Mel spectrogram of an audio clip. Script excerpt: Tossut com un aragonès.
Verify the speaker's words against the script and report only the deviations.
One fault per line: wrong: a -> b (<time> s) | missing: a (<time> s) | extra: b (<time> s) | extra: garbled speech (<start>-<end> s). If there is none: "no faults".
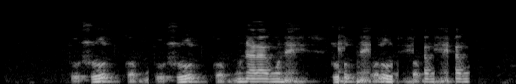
extra: tossut com (1.6 s)
extra: garbled speech (3.3-4.7 s)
